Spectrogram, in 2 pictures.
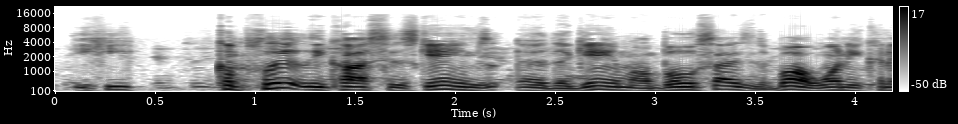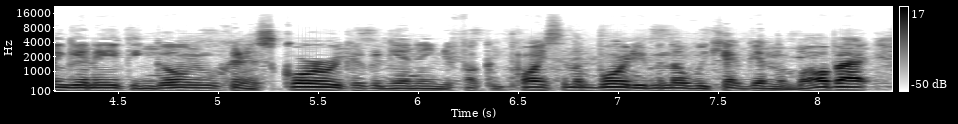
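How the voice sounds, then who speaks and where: Profane young man ranting about football. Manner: profane, swings between loud ranting and low muttering. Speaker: fan vlogger. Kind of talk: casual sports rant.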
